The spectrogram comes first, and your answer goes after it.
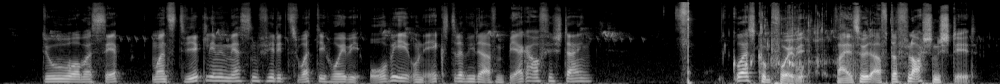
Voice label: Werbung Reminder; Irlbacher

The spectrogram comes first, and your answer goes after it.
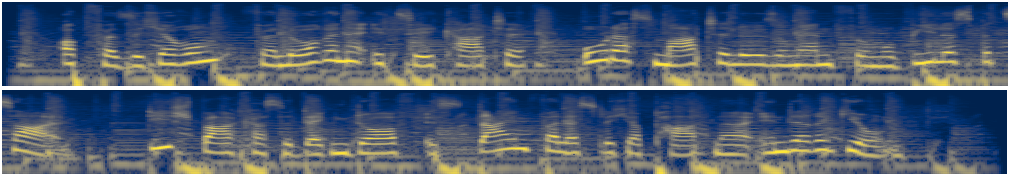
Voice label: Werbung Reminder; Sparkasse

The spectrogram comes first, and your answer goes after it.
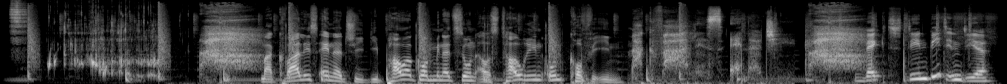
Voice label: Werbung Reminder

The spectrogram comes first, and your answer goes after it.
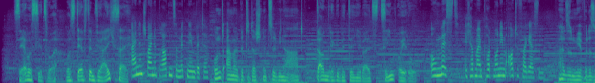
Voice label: Werbung Sparkasse

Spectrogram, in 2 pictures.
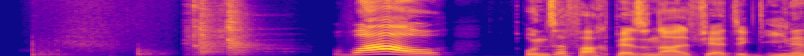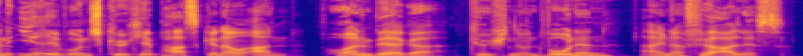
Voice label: Werbung Reminder; Hornberger

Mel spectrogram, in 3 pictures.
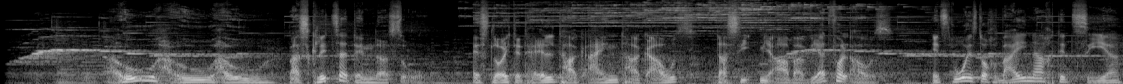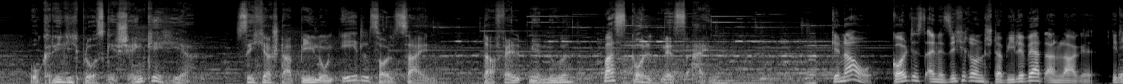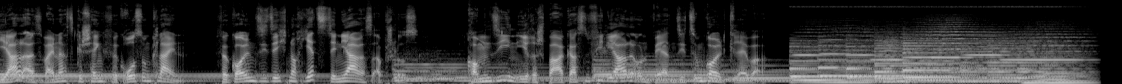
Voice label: Werbung Weihnachten; Sparkasse

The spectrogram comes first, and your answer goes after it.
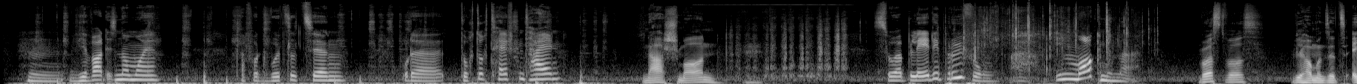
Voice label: Werbung; Acrobraeu

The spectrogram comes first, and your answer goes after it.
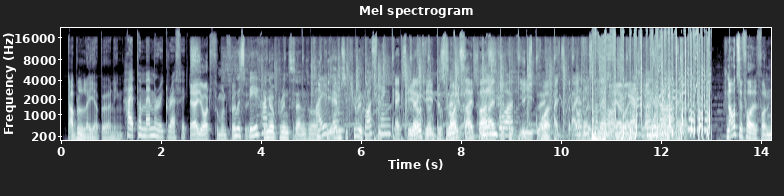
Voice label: Werbung

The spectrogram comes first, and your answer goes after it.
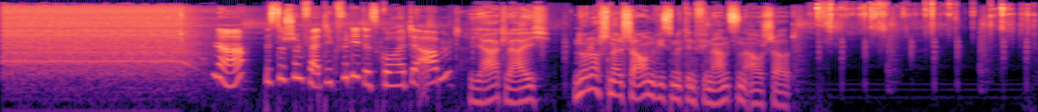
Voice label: Werbung Sparkasse

